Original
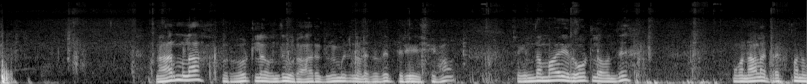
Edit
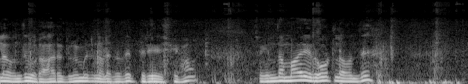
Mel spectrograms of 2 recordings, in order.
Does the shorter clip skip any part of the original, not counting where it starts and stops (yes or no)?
no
